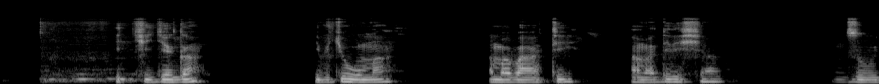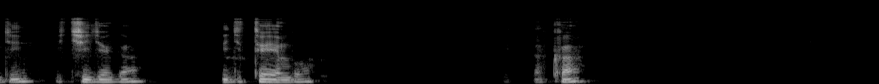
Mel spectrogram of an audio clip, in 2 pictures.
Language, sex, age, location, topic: Kinyarwanda, male, 25-35, Nyagatare, education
